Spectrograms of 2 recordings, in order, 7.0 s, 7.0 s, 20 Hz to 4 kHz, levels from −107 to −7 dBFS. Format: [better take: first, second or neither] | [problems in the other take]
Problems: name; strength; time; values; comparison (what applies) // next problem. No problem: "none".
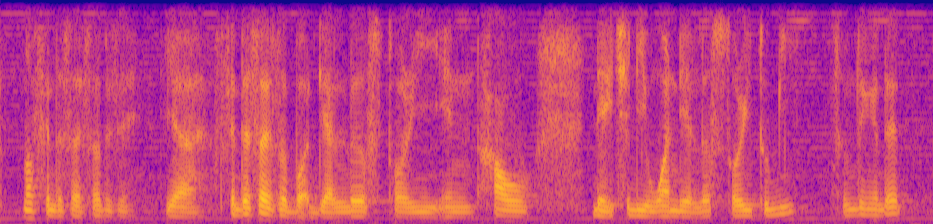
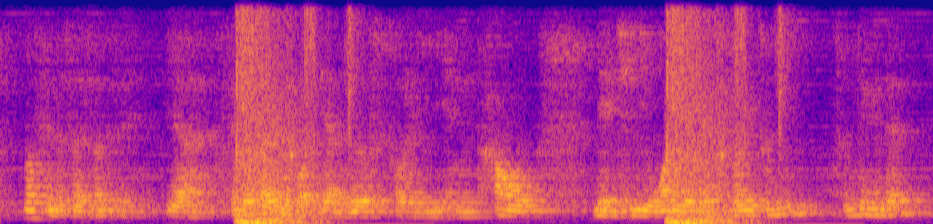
first | background sound (Gunshot, gunfire); as loud as the speech // room echo; dies away in 1.2 s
